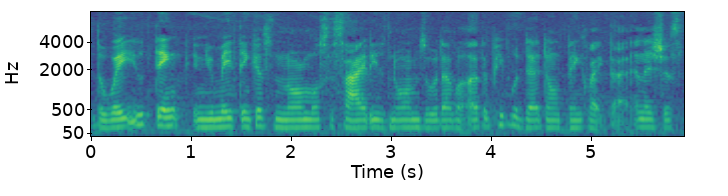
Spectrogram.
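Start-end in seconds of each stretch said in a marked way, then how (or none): none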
